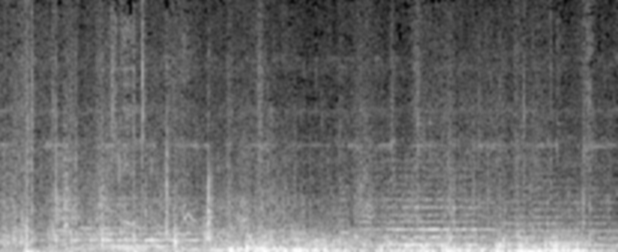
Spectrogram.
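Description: A night thunderstorm beside a Civil War army camp: heavy rain and rolling thunder fill the scene, with sustained musical tones rising and falling under the storm.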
